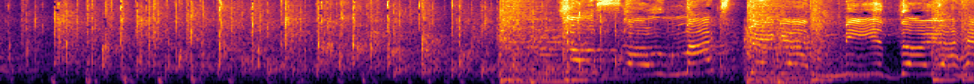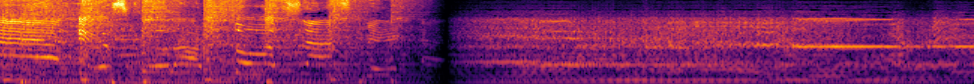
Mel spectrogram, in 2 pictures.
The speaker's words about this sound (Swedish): Då kör vi igång! Applåd!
